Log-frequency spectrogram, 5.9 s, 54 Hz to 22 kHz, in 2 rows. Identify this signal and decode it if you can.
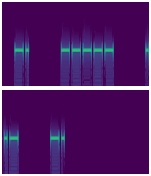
Morse code, heard as a keyed tone, about 22 wpm, spaced as for 10 wpm, 700 Hz. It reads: N0UN
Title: USA Call Signs - 4x Character Spacing - 22wpm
